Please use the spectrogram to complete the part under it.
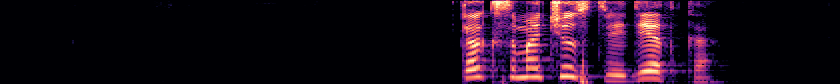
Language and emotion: Russian, positive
